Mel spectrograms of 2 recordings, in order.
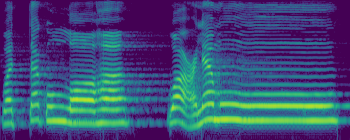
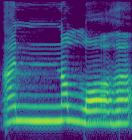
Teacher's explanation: نون مشدد پر غنہ کیا جاتا ہے، اس کو کہتے ہیں غنہ، یہ والی ساؤنڈ جو ہے یہ والی ساؤنڈ اس کو غنہ کہتے ہیں، اس کو آپ نے ایک حرکت کے برابر غنہ کرنا ہوتا ہے۔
